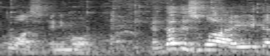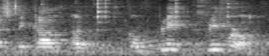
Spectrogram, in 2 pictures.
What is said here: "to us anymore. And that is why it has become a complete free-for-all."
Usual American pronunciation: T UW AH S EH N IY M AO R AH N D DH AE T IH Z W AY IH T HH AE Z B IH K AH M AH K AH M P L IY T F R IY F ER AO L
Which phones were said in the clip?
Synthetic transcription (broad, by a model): T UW AH S EH N IY M AO R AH N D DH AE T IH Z W AY IH T HH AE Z B IH K AH M AH K AH M P L IY T P R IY F ER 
